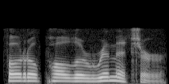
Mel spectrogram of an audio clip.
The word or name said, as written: photopolarimeter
